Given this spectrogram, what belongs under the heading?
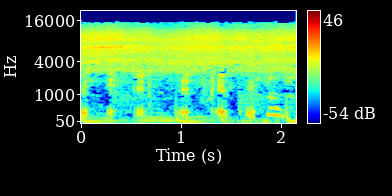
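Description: A pig grunts repeatedly while being fed, its close, rough snorts coming in quick bursts over a loud, constant hissing background.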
